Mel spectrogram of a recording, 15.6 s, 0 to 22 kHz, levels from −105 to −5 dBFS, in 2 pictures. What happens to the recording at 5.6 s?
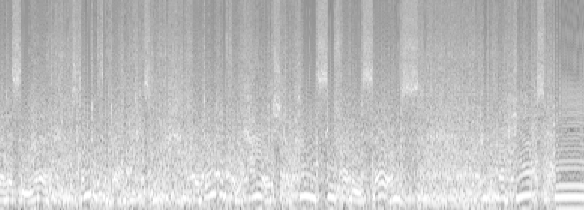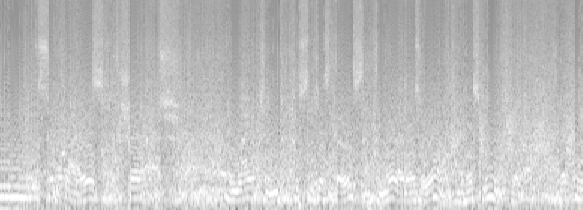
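At 5.6 s the audio shows the same float read as integer fault that runs through the whole clip. The waveform is nearly square, pinned at an almost constant high level whatever the original loudness. On a spectrogram, energy smears densely across the full band. It sounds very loud and harsh, with background noise as loud as everything else. The likely cause is 32-bit float samples read as 32-bit integers, so sign and exponent bits dominate each value.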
